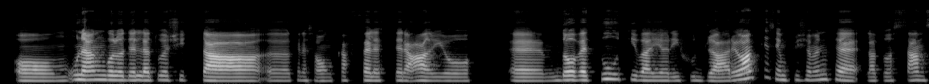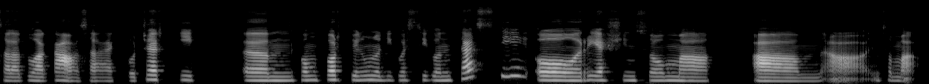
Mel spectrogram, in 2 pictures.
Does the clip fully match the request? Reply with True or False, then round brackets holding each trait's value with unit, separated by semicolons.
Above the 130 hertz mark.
True (185 Hz)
